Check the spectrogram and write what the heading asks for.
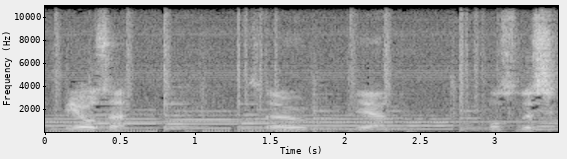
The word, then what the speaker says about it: gyoza: Whereas in Japanese she loves lines, which is Nurrrccceee, and hot stickers, which is sort of like a dumpling, and that's pronounced gyoza.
